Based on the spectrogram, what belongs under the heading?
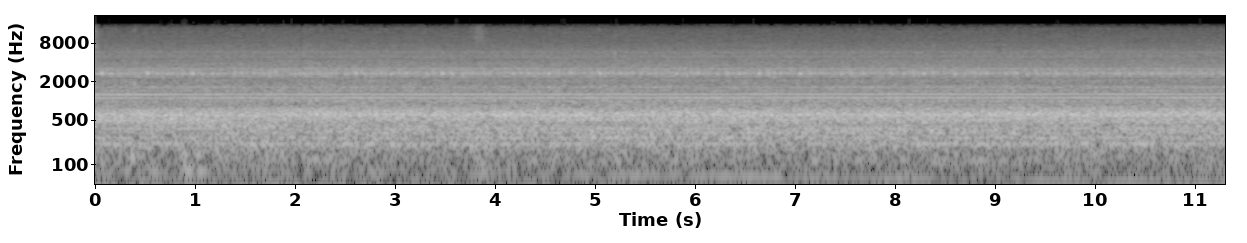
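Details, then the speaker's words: Palstar PS-30M bench power supply with its original cooling fan, before replacement, giving a steady, loud whoosh with a faint whine. The fan noise is worse in warm ambient temperatures. "You will hear that the fan in the power supply is quite noisy. This is particularly problematic when the ambient temperature is quite warm."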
